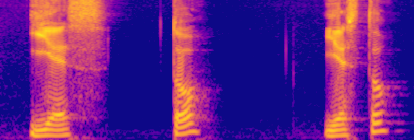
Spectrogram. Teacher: el fonema I se realiza con la semivocal Y. El producto es el diptongo IE.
